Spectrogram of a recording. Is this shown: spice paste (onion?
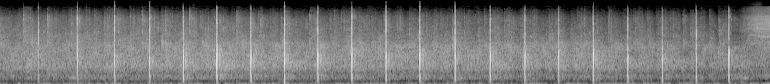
no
